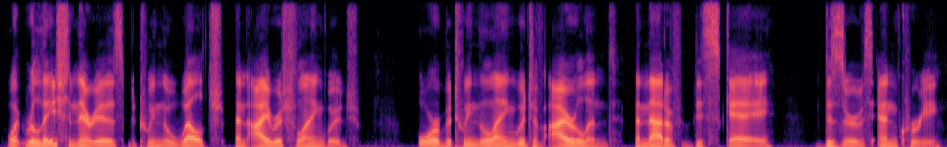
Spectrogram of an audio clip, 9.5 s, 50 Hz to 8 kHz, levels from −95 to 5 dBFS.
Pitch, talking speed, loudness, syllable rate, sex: 115 Hz, 140 wpm, -22 LUFS, 4.9 syllables/s, male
